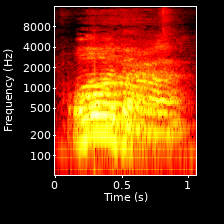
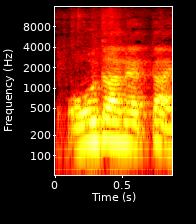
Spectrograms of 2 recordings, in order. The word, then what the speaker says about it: order: 원래는 오다 이렇게 하면 안 되고 R 발음이 있으니까 정확히는 더 이런 느낌 r이 천장이 혀가 입천장에 붙을까 말까 하는 거예요.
